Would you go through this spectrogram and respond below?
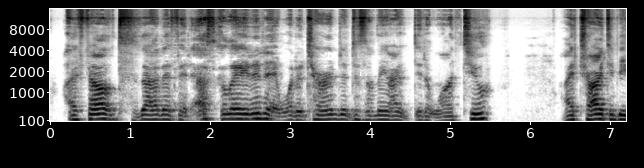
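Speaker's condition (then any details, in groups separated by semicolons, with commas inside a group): Cerebral palsy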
